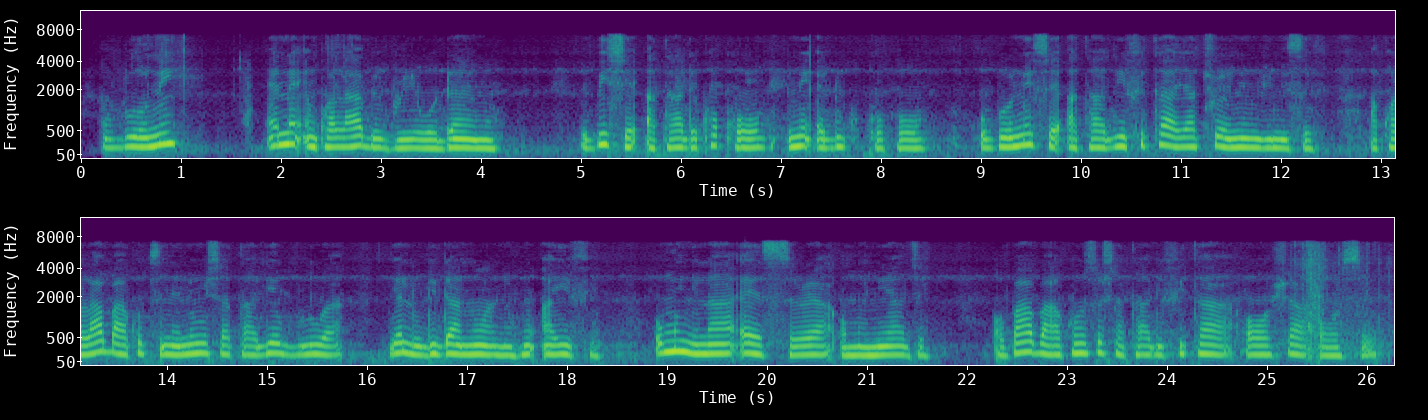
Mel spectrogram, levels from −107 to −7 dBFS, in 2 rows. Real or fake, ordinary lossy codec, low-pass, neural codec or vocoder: fake; AAC, 64 kbps; 7.2 kHz; codec, 16 kHz, 16 kbps, FunCodec, trained on Chinese and English, 50 frames a second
